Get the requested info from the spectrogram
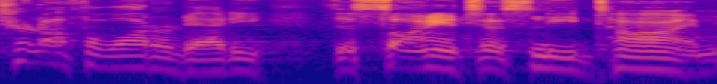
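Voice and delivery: dramatic, gripping voice. A father retells his kid scolding him about the water, quoting in dramatic, gripping voice. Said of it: "in this like sort of dramatic, gripping voice".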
